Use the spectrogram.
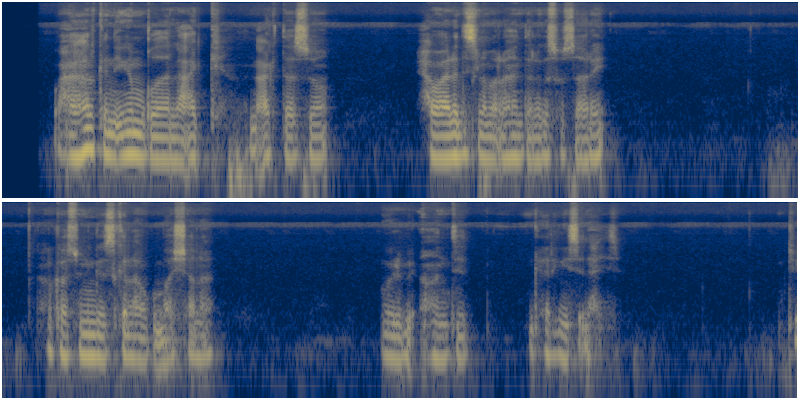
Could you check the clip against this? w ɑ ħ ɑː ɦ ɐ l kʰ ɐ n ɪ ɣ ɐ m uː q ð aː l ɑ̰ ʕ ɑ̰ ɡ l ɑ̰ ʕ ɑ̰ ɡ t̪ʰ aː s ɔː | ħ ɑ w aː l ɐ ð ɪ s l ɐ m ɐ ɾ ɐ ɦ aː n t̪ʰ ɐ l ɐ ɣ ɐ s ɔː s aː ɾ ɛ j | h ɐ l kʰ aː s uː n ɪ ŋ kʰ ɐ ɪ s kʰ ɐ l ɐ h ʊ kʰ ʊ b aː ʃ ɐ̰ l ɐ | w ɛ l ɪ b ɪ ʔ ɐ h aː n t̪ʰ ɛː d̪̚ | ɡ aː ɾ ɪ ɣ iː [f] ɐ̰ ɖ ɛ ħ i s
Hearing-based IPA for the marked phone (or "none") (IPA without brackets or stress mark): s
